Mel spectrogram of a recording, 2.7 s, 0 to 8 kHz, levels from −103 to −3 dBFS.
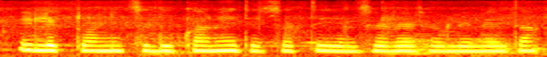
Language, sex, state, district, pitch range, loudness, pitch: Marathi, female, Maharashtra, Washim, 225-240 Hz, -17 LUFS, 230 Hz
